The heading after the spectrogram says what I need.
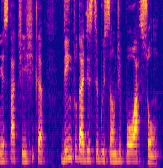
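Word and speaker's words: Poisson: dentro da distribuição de Poa som é isso mesmo escreve-se poiss som só que a pronúncia é POA som bacana e a questão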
